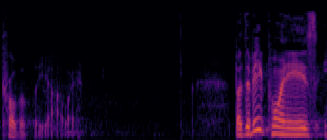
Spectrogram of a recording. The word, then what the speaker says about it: YHWH: And you get the four letters, W-H-Y-W-H. Sorry, Y-H-W-H. That's God's proper name in the Hebrew sort of transliterated word. It's God's proper name, and it's probably pronounced Yahweh, but we can't be sure, and that's because those vowel points came in later, and the Jews were very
